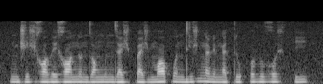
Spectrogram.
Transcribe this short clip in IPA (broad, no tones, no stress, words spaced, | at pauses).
nd͡ʒeʒɣɒðeɣɒ nondɒŋundæʒ pæʒmɒ pondiʒ ŋæɳeŋætu hoðuɣoʒ hi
